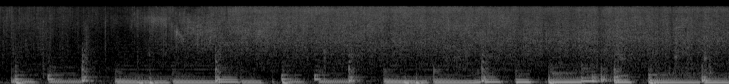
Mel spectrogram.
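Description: Ribeye steaks sizzling on a hot Weber Q griddle and grill grates as one steak is flipped with metal tongs. The sizzle gets louder about a second and a half in.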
